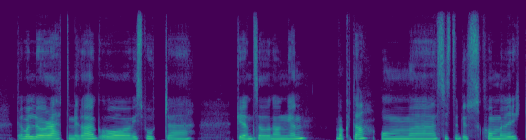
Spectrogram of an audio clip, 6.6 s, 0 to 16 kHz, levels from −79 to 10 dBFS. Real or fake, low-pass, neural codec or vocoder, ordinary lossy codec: fake; 14.4 kHz; codec, 32 kHz, 1.9 kbps, SNAC; none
